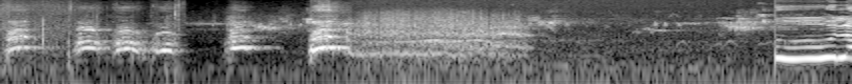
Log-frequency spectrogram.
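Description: A dog giving several short yelping barks in the first second and a half, followed by about a second of rushing noise.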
